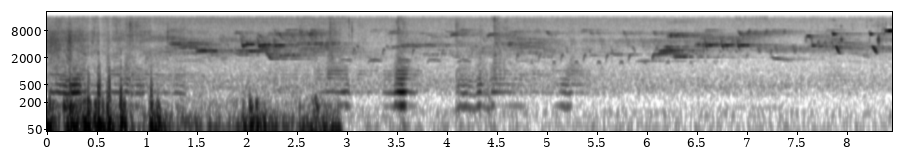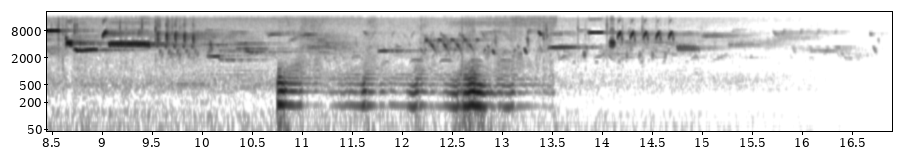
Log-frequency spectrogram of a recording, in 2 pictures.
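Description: Birds singing and chirping in a summer forest, with footsteps and rustling through damp undergrowth for the first few seconds. The birdsong fades out near the end.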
